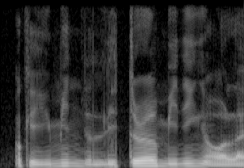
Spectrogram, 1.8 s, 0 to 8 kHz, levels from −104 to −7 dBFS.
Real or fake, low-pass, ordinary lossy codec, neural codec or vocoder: real; none; none; none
